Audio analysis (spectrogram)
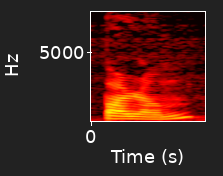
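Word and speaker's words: பழம்: It's actually pronounced as Tamil. Okay, it ends with that Ra sound. Another word is Param.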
